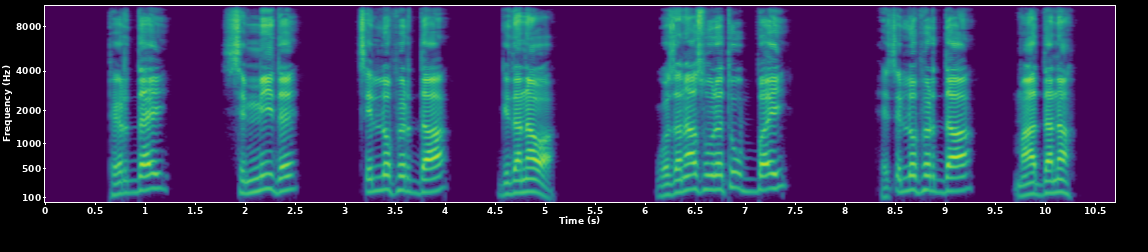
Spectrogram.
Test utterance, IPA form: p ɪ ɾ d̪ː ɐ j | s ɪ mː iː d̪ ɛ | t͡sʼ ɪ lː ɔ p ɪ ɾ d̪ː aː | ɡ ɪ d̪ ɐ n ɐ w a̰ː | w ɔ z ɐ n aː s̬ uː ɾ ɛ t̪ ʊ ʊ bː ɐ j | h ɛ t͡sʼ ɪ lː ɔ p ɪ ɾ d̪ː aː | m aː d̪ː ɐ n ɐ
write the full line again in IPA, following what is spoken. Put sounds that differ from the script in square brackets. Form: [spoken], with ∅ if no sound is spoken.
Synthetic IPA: p ɪ ɾ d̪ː ɐ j | s ɪ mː iː d̪ ɛ | t͡sʼ ɪ lː ɔ p ɪ ɾ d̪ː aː | ɡ ɪ d̪ ɐ n ɐ w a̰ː | w ɔ z ɐ n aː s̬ uː ɾ ɛ t̪ ʊ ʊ bː ɐ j | h ɛ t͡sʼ ɪ lː ɔ p ɪ ɾ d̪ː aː | m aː d̪ː ɐ n ɐ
